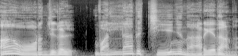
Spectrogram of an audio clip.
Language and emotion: Malayalam, disgusted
